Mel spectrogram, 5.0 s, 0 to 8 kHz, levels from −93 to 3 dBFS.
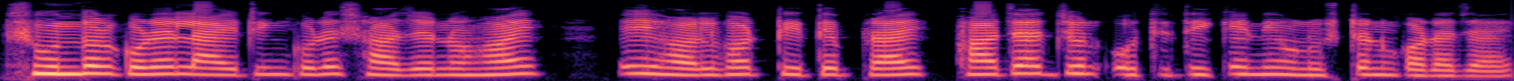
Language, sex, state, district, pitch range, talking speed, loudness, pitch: Bengali, female, West Bengal, Purulia, 235-260 Hz, 200 wpm, -16 LUFS, 245 Hz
